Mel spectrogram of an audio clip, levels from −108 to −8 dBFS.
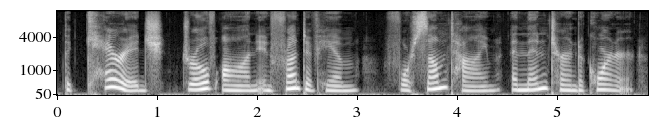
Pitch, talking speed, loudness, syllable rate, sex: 215 Hz, 160 wpm, -17 LUFS, 4.2 syllables/s, female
